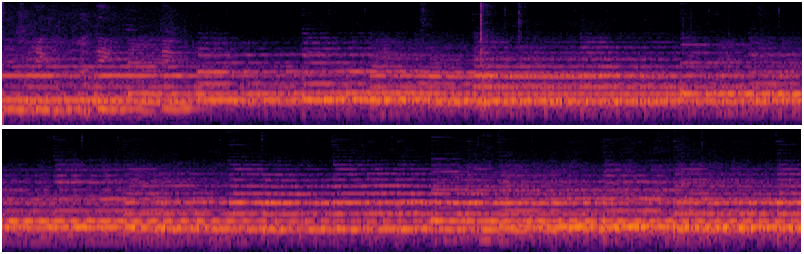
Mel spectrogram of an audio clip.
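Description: A guitar played through a Space Echo tape-delay unit rings out sustained, harmonizing notes that blur into echoing, reverberant trails, a steady and fairly loud wash with no voices over it.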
